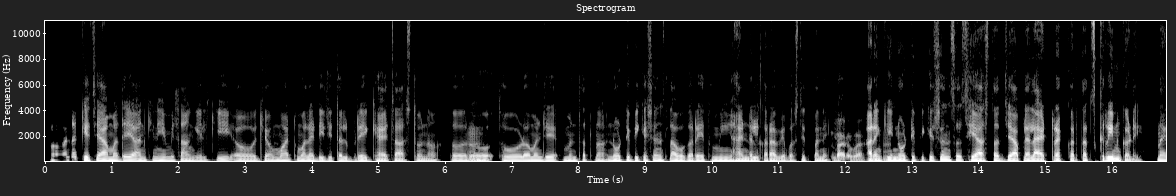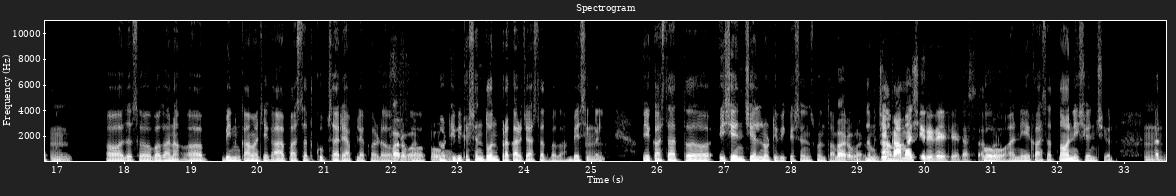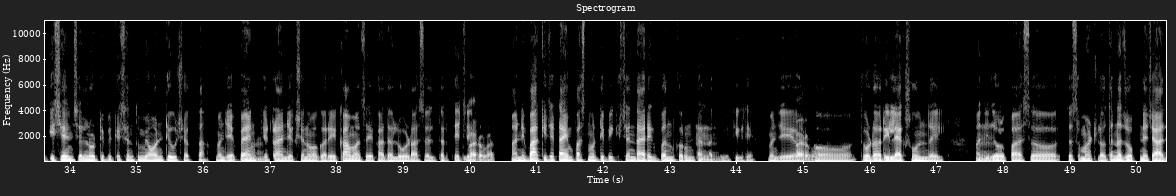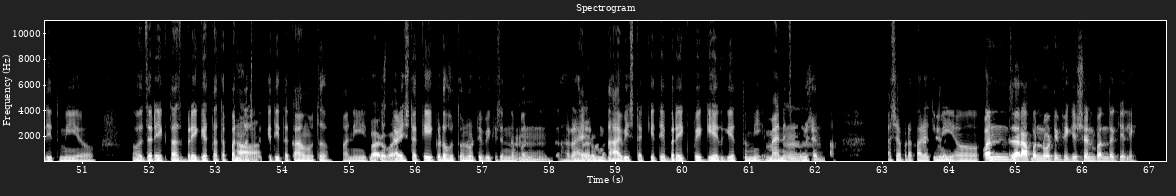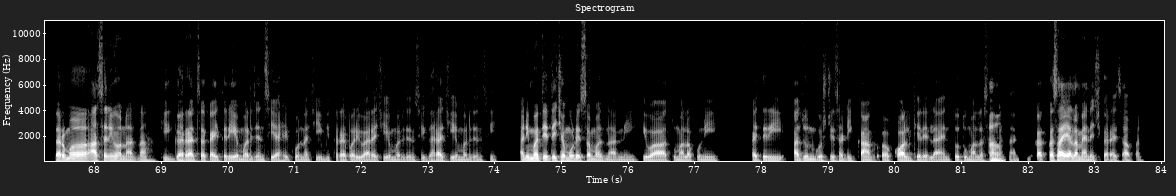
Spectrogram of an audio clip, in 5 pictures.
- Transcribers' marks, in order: static; distorted speech; other background noise; in English: "बेसिकली"; in English: "इसेंशियल"; in English: "नॉन इसेंशियल"; in English: "इसेंशियल"; unintelligible speech; unintelligible speech
- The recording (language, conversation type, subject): Marathi, podcast, डिजिटल ब्रेक कधी घ्यावा आणि किती वेळा घ्यावा?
